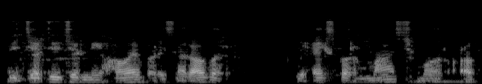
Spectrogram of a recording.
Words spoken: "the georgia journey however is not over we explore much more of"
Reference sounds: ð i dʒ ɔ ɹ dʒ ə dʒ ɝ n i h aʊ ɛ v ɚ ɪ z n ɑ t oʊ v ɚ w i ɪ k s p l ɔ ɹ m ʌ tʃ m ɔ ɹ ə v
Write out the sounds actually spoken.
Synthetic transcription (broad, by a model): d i dʒ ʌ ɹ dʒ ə dʒ ɝ n i h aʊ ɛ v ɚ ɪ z n ɑ t oʊ v ɚ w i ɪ k s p ɔ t m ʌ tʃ m ɔ ɹ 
